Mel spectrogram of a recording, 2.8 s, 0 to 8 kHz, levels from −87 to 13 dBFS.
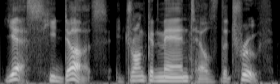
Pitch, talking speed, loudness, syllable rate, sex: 125 Hz, 195 wpm, -19 LUFS, 3.8 syllables/s, male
